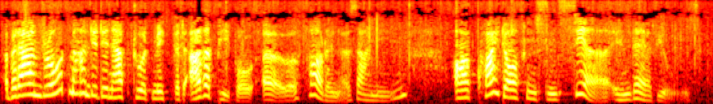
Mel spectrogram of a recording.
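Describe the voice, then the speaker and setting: An actress playing a prim, blunt, opinionated spinster missionary in a 1950s radio drama. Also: female voice, medium pitch, huge pitch swings, moderate pace, a bit bright, slightly rough, full character voice. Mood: smug, disapproving. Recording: dull, noisy 1950s radio recording.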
